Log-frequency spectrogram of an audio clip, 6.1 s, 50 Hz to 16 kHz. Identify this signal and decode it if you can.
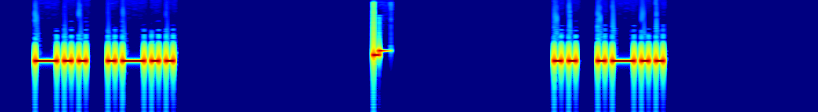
Morse code, heard as a keyed tone, about 22 wpm, 700 Hz. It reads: DL IL
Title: Top Two Letter Combinations in Words 22wpm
